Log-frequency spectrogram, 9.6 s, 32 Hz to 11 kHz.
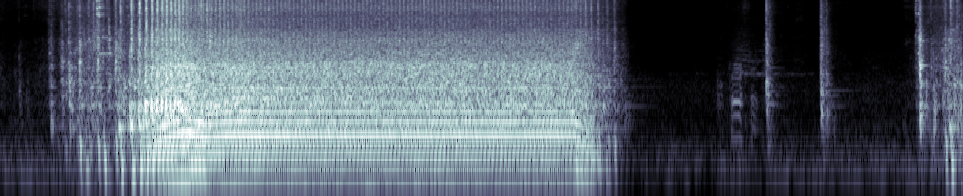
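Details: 1990s MTD mower with Briggs & Stratton Quantum engine, after replacing the worn flywheel brake pad that caused grinding at shut-off, starts, runs steadily and cuts off clean and quiet with no grinding.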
